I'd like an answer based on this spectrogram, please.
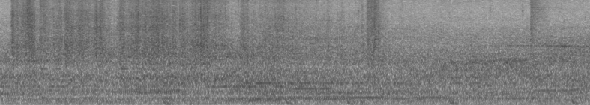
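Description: Steady noise of road traffic alongside, with several brief rustles of a plastic shopping bag and clothing as hands dig through a motorcycle top box.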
